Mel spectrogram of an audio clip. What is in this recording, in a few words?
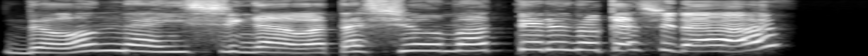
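OPERATION BEGIN, Japanese; MP443Mod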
